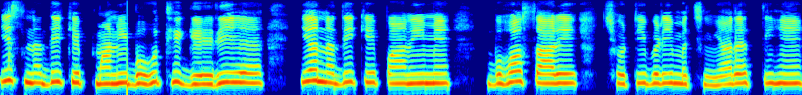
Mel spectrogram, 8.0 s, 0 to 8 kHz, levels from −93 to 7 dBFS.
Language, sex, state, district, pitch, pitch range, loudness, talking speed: Hindi, female, Bihar, Saran, 270 Hz, 260-285 Hz, -17 LUFS, 150 wpm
